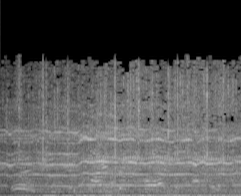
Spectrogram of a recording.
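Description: Outdoor background: a faint brief voice over a low, steady rumble.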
